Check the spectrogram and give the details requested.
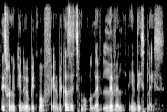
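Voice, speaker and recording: A man with a raspy voice talking casually to himself while he draws, mumbling and correcting himself as he goes. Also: mid-range voice, very animated, fast, sharp tone, no room sound. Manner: mumbling and self-correcting, often murmuring half to himself. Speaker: hobby artist narrating his drawing session. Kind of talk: casual think-aloud commentary while drawing.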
